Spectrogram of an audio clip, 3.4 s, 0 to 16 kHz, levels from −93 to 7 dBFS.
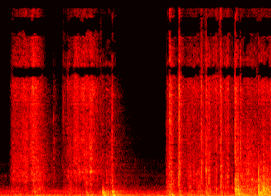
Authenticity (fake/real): fake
